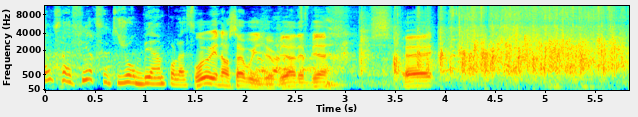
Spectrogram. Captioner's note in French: applaudissements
